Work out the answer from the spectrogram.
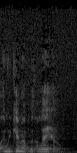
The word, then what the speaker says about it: Alejo: We softened the vowel, and we came up with Alejo, which also rhymes with Trejo, which also rhymes with Vallejo, the great Peruvian poet who we so passionately admired.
